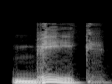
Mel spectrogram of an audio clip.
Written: beaklike

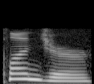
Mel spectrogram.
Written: plunger

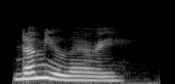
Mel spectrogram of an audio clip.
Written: nummulary

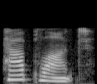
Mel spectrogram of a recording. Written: haplont

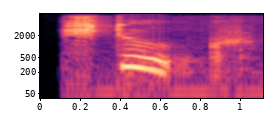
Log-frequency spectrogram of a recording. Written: shtook

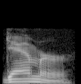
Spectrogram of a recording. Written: gammer

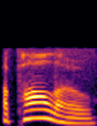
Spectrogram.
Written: Apollo

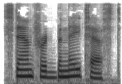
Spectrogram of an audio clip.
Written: stanford binet test

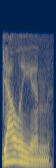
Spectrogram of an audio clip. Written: galleon

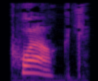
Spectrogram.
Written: whelked

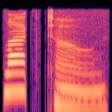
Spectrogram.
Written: lactone

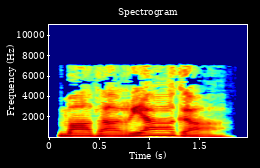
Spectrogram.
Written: madariaga

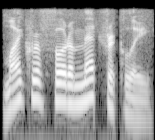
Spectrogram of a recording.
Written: microphotometrically

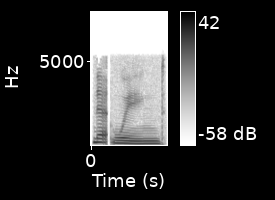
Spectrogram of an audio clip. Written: net-winged

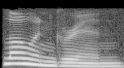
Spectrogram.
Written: Lohengrin

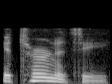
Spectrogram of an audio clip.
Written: eternity

